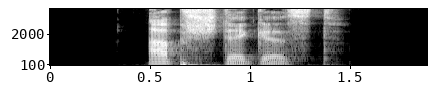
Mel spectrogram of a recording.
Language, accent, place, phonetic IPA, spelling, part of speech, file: German, Germany, Berlin, [ˈapˌʃtɛkəst], absteckest, verb, De-absteckest.ogg
- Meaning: second-person singular dependent subjunctive I of abstecken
